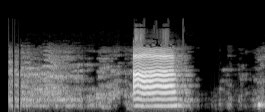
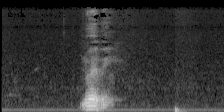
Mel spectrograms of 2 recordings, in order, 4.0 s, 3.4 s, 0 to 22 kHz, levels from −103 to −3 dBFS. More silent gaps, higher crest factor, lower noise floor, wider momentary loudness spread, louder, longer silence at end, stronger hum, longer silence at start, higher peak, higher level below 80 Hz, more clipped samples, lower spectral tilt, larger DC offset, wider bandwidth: neither; second, 18 dB vs 24 dB; second, -56 dBFS vs -60 dBFS; first, 25 LU vs 22 LU; first, -11 LUFS vs -25 LUFS; second, 0.05 s vs 0.7 s; neither; second, 0.15 s vs 1.25 s; first, 0 dBFS vs -6 dBFS; second, -72 dBFS vs -54 dBFS; neither; second, -2 dB/octave vs -7 dB/octave; neither; second, 8.8 kHz vs 16.5 kHz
